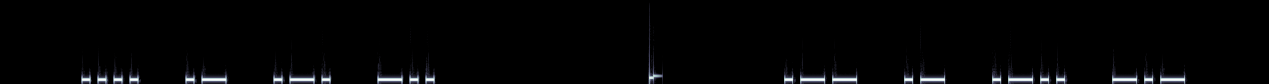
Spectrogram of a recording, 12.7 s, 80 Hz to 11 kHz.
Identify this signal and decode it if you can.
Morse code, heard as a keyed tone, about 15 wpm, spaced as for 11 wpm, 700 Hz. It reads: HARD WALK
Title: 2x Character Spacing - Top 500 Words - 15wpm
